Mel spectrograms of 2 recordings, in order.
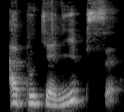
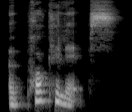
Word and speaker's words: apocalypse: apocalypse et du coup ça va pas se dire comme en français apocalypse mais on va remplacer C a par le son e et ça nous donne apocalypse on y va lentement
